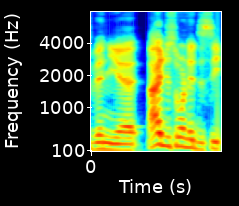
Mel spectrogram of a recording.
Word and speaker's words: vignette: my personal go-to favorite is under imagefx called vijnite just kidding it's pronounced vignette I just wanted to see your reaction to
